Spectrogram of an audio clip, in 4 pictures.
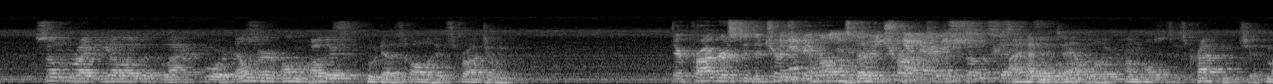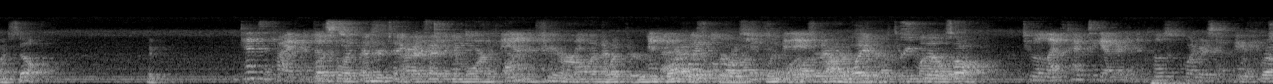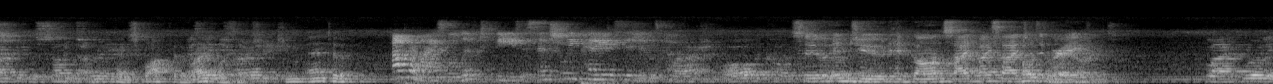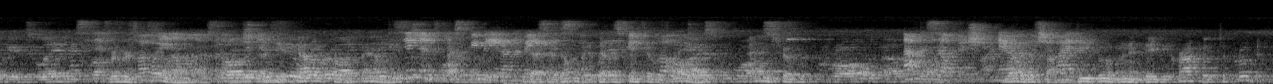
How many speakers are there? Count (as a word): four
